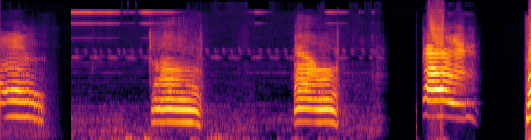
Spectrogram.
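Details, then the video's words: A cat meows loudly and repeatedly, four drawn-out, slightly descending meows spaced roughly every three seconds, with quiet gaps between them. "SOUND OF CAT MEOWING"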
